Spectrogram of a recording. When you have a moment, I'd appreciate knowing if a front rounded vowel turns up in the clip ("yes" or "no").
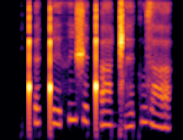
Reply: no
